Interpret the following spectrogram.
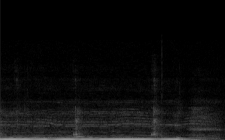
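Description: A woman singing solo, holding one long, steady note that breaks off near the end.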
